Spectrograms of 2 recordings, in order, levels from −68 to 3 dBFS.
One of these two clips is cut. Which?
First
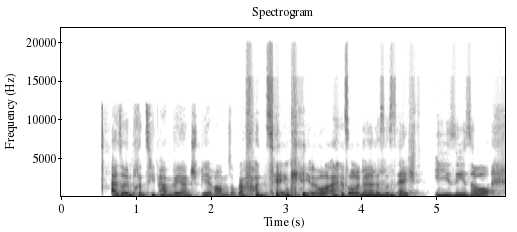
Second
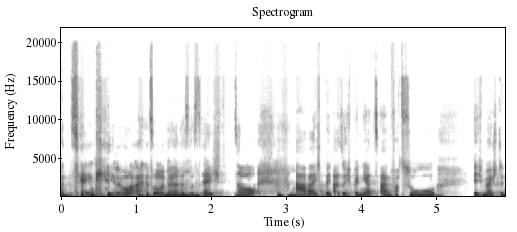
second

